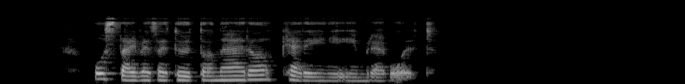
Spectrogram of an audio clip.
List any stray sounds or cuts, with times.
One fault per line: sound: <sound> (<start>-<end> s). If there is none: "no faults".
no faults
